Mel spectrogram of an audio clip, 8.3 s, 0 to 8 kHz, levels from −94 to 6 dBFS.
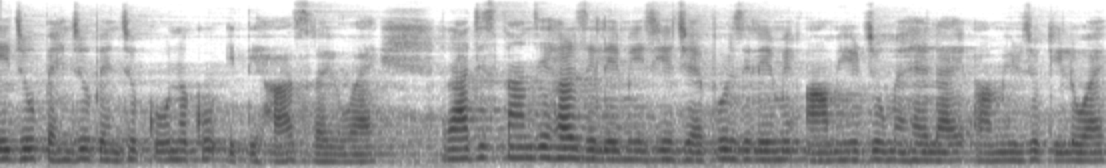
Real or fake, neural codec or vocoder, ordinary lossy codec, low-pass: real; none; none; none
